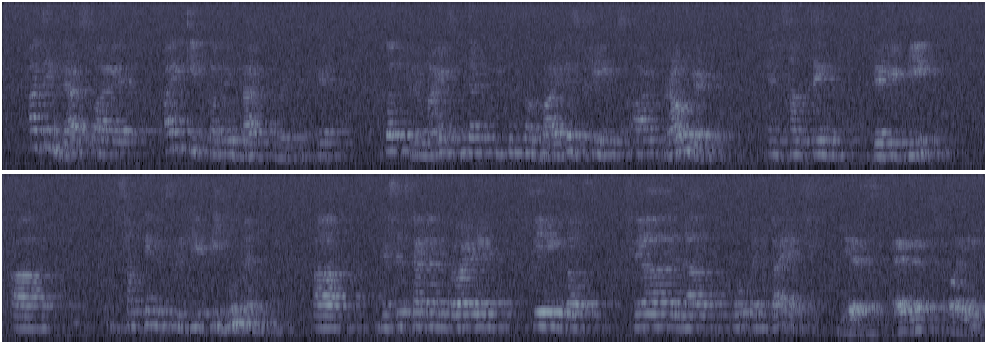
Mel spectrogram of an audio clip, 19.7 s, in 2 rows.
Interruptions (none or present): none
